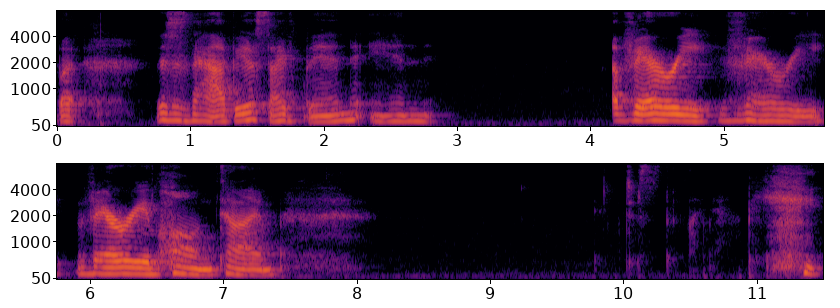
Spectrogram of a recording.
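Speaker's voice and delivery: voice strained from holding back tears. Speaker on camera saying how happy they are, holding back tears. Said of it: "I'm trying not to cry right now".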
